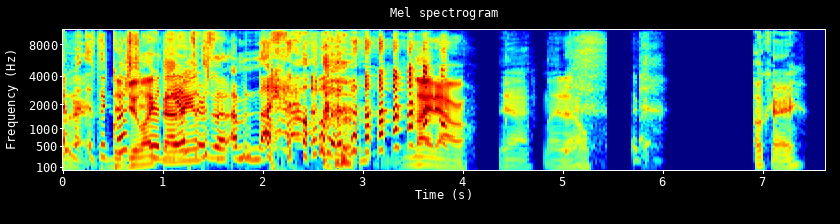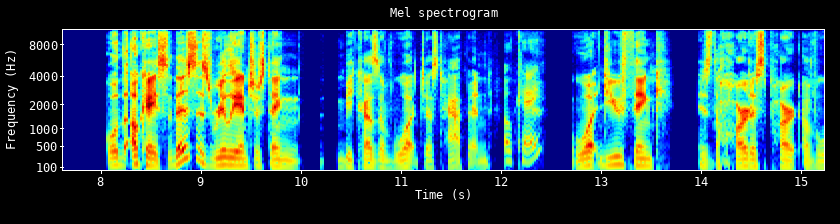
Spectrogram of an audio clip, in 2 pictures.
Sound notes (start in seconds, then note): 3.6 laughing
